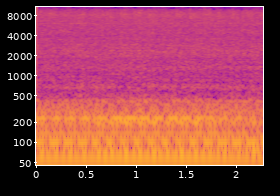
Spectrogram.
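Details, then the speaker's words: 1965 V8 being diagnosed for a P0352 check engine light, still a cold start at idle: deep, even rumble with a steady beat and no missing or stumbling cylinder; sounds like all eight are firing, normal idle. "It's sounding pretty good. That's actually sounding nice and clean. It is technically still a cold start, but it 100% sounds like all 8 are firing though."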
